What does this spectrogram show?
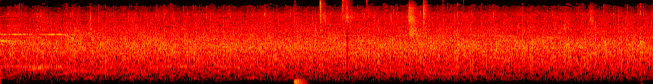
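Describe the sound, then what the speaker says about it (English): An audience applauds steadily during a presidential speech to Congress, a faint, even wash of distant clapping with one brief thump partway through. "They gotta relax with the clapping"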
